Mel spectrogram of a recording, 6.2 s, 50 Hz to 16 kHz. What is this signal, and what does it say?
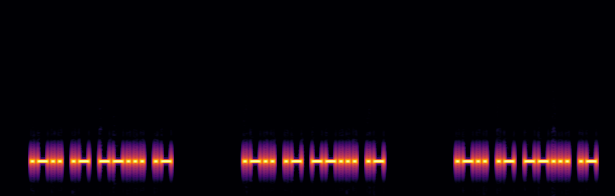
Morse code, heard as a keyed tone, about 34 wpm, 700 Hz. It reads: LA7A LA7A LA7A
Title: DXCC-100 Call Signs - 4 Characters - Repeated 3x - 35wpm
